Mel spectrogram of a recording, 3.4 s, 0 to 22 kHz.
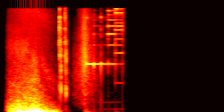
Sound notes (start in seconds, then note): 0.1 whoosh; 1.2 beep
